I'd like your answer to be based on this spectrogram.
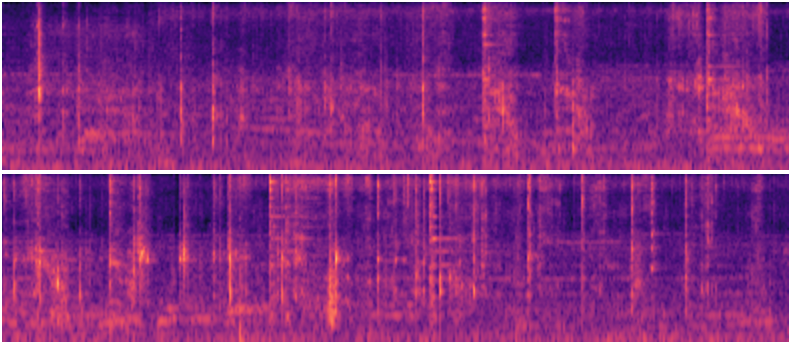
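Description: Curry with yogurt and tomato-onion paste for egg do pyaza stirred in a pan on low heat, a spoon scraping and clinking against the pan in an irregular rhythm, close and continuous.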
